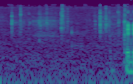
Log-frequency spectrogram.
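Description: Computer keyboard keys clicking as a word is typed, a string of separate keystrokes at an irregular pace.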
